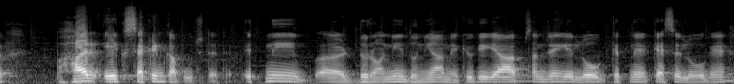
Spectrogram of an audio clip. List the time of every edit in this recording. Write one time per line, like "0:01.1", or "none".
0:02.4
